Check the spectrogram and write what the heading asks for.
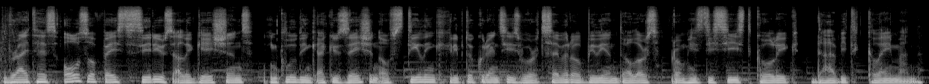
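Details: Adult male narrator; normal speech.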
